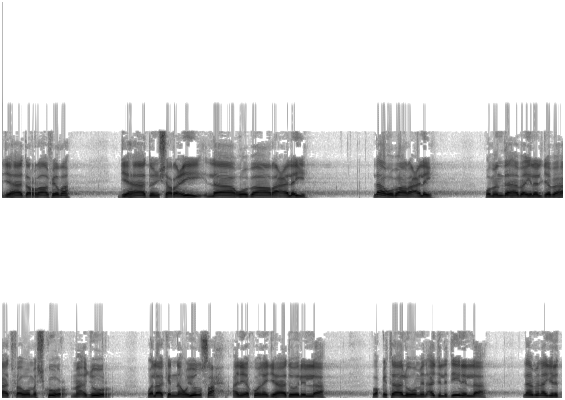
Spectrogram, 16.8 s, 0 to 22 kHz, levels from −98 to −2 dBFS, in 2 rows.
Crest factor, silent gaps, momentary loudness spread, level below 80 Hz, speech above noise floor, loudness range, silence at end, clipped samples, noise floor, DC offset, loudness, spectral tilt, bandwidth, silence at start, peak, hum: 12 dB; none; 7 LU; -58 dBFS; 38 dB; 2 LU; 0.05 s; 0.3%; -48 dBFS; under 0.1%; -11 LUFS; -5.5 dB/octave; 7.8 kHz; 0 s; 0 dBFS; none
